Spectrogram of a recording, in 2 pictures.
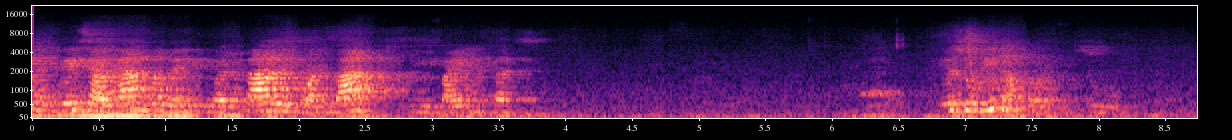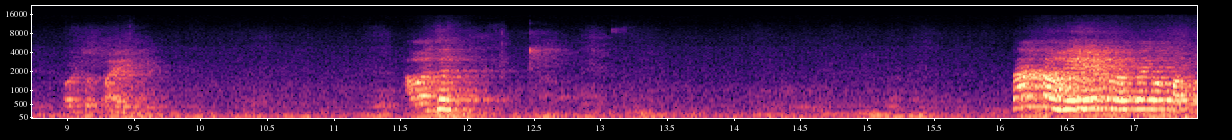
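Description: A woman speaks with animation into a microphone over a loudspeaker, outdoors.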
